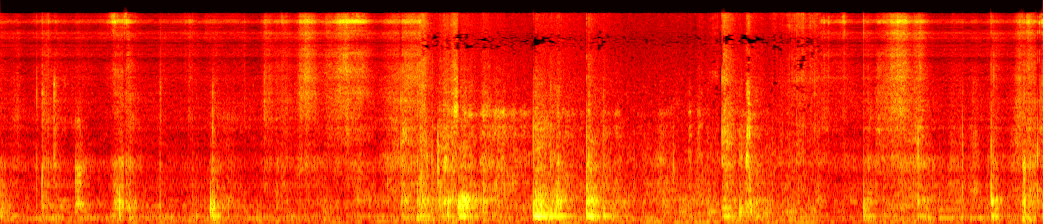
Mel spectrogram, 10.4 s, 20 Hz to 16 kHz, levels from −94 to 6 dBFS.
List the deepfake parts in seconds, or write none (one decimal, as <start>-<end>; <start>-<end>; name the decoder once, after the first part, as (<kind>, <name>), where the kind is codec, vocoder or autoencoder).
0.0-4.2 (codec, SNAC); 8.2-10.4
